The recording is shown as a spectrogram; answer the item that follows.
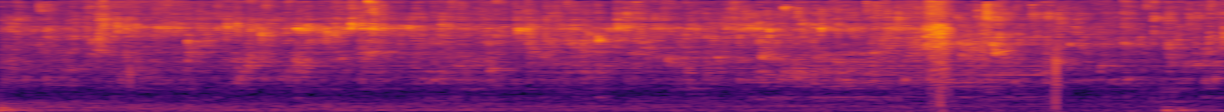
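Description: Water running steadily out of a hose into a plastic storage tank, with a few light clicks near the end.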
